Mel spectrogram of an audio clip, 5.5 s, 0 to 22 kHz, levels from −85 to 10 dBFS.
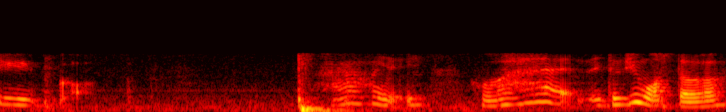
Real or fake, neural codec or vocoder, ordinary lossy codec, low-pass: fake; vocoder, 22.05 kHz, 80 mel bands, WaveNeXt; none; 3.6 kHz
